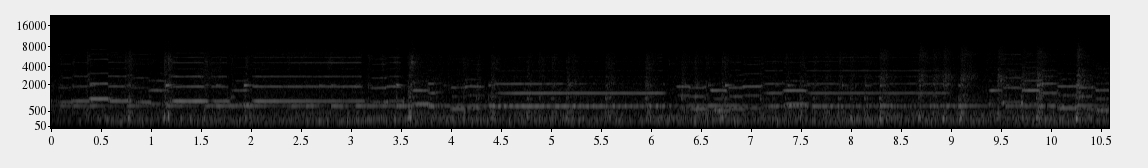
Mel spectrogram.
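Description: Marching band playing: sustained notes moving in small steps over a long held tone, with mallet-percussion strikes from the front ensemble throughout.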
